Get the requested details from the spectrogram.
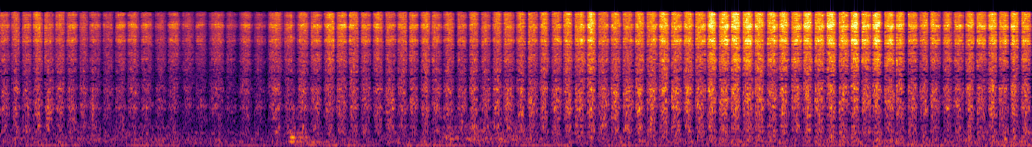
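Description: A graphite pencil held at a low angle rubs dense shading strokes across a page of a spiral-bound paper sketchbook. The strokes come as a rapid, fairly steady run of about three per second, each a dry, bright, scratchy hiss with almost no low end. The scraping grows slightly louder toward the end.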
